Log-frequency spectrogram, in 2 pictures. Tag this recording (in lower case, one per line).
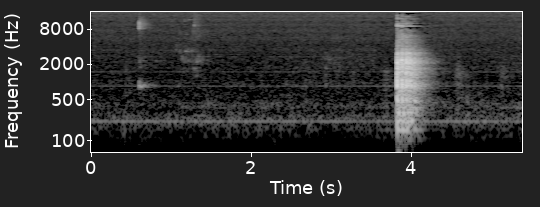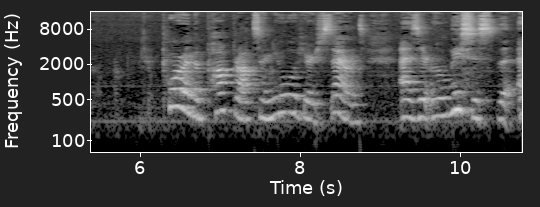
speech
